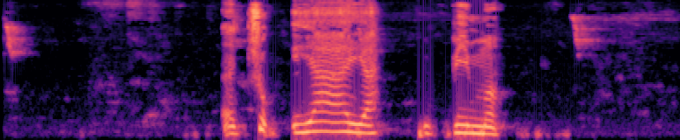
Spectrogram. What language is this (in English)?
Ngomba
